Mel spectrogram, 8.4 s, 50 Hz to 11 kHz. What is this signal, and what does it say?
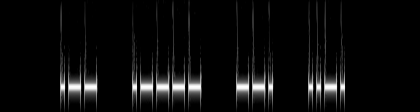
Morse code, heard as a keyed tone, about 15 wpm, spaced as for 8 wpm, 700 Hz. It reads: W1GF
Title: USA Call Signs - 4 Characters - 3x Character Spacing - 15wpm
